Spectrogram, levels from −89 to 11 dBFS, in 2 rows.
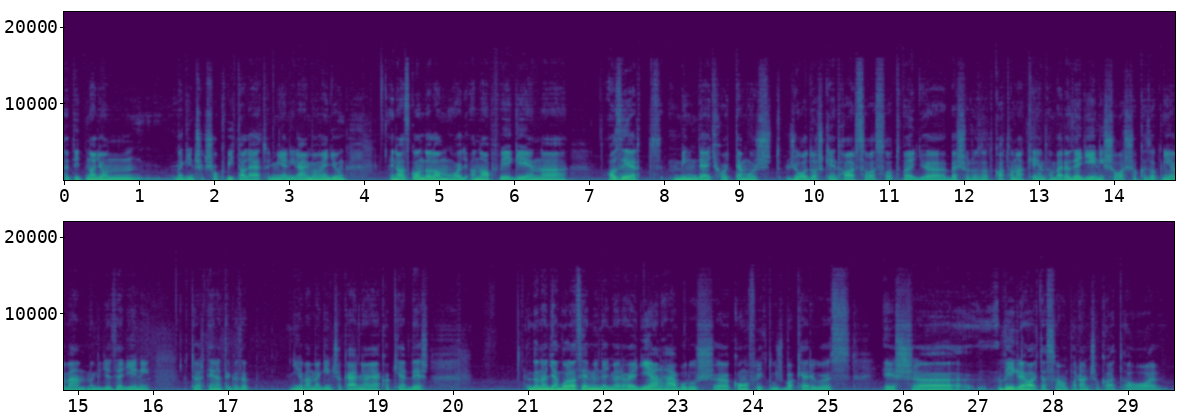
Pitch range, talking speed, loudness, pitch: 100-115 Hz, 130 wpm, -29 LUFS, 105 Hz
